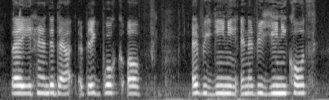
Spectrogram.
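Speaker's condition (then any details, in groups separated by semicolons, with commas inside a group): Cerebral palsy (athetoid); fatigue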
